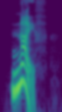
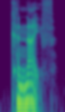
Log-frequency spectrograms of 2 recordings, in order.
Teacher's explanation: When K comes before N at the start of a word, the K is silent. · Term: silent K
